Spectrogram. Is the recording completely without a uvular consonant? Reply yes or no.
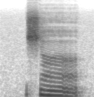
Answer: yes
